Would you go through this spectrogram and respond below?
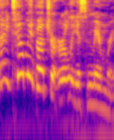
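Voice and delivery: ordinary delivery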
